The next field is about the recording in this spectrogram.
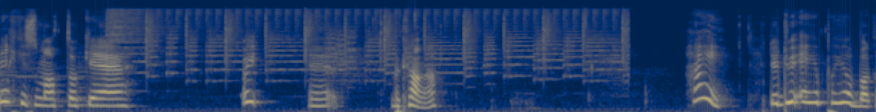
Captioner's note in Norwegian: Fridas telefon ringer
